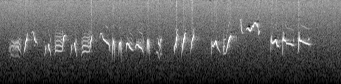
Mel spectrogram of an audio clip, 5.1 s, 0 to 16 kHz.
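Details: Curve-billed thrasher singing in spring in Embudito Canyon, Sandia Mountains foothills, Albuquerque, New Mexico, March 31, 2010, about 9:30am, shotgun mic; a long rapid warbled phrase of varied whistled and slurred notes, chattering and rising, with no pause.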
